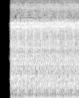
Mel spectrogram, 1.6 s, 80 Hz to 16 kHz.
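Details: Detroit DD15 diesel truck engine idling with a deep, steady knock over the clatter; oil pressure reads good, so the knock is attributed to a defective connecting rod bearing.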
